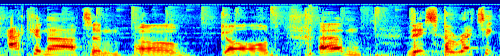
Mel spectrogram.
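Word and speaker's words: Akhenaten: a woman oh it's apparently sorry apparently it's pronounced akatan aanan so it's not a caneton it's akenaton oh god um this heretic Pharaoh revolutionized religion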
